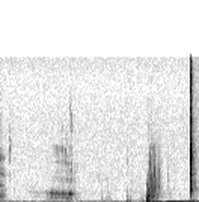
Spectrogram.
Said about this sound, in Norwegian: Jeg kjente at jeg trengte å ta meg en liten slurk med vann.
